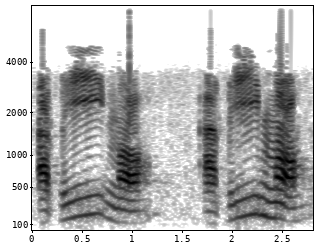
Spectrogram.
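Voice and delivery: اقیما stretched out very slowly; slow model word. Shown as a demonstration. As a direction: drag out اقیما for the students. (اقیما را آهسته و کشیده بگو)

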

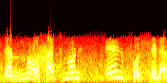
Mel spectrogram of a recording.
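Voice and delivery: very slow chanted reading of the verse; slow chanted grammar verse; slow verse recitation. Shown as a demonstration. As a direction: draw out each word of the line.

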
